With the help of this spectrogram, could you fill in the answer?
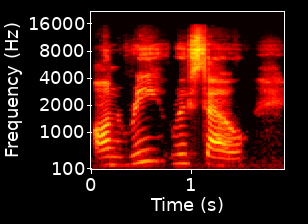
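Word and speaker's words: Henri Rousseau: going to be learning a little bit about anri rousseau you may look at his name and you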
